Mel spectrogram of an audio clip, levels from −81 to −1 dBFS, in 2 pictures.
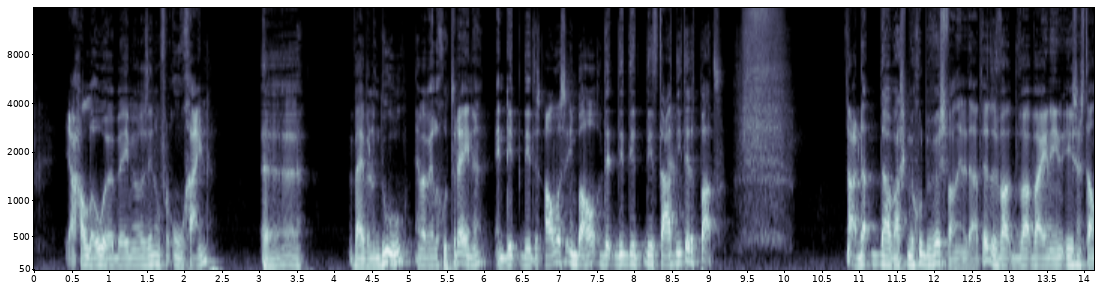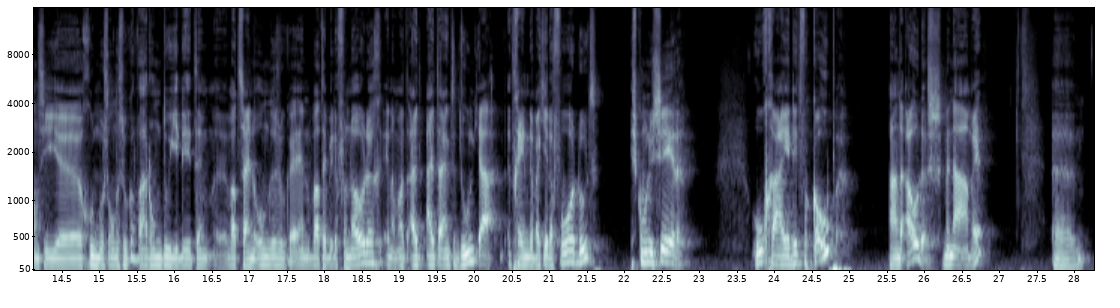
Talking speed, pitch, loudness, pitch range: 210 wpm, 110 Hz, -17 LUFS, 105-125 Hz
